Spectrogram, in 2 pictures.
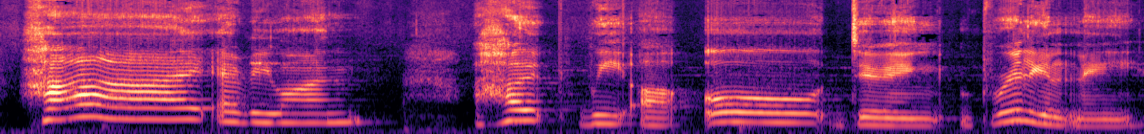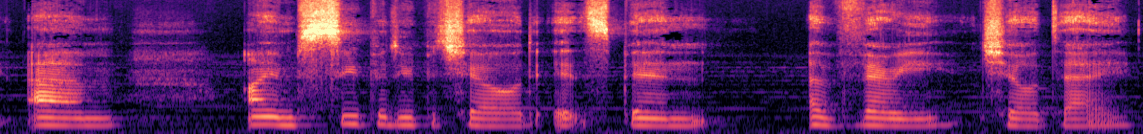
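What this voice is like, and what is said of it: Raspy, relaxed voice. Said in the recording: “You can probably hear my chilled vocal. My voice is quite raspy. I've been using it quite a bit”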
